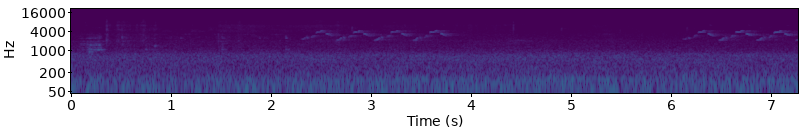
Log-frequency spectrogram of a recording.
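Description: A songbird singing two short songs, each a quick run of four or so repeated down-slurred notes, the first about three seconds in and the second near the end, over a faint steady low outdoor background noise.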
